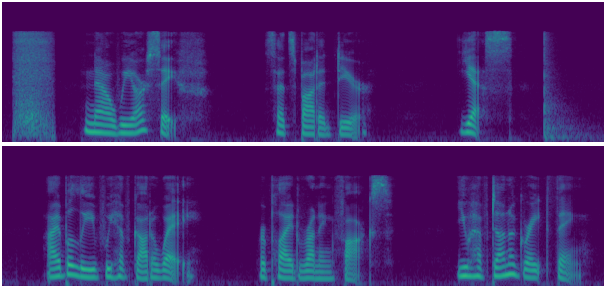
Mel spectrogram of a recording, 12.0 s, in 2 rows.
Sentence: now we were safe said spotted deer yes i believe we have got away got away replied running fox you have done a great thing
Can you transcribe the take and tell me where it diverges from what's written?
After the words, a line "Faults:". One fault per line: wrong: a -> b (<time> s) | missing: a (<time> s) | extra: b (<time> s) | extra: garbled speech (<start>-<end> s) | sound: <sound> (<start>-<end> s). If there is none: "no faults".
now we are safe said spotted deer yes i believe we have got away replied running fox you have done a great thing
Faults:
sound: breath (0.1-0.5 s)
wrong: were -> are (1.3 s)
sound: thud (5.4-6.2 s)
missing: got away (8.0 s)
